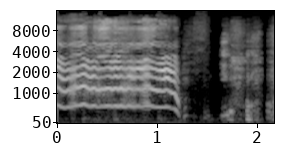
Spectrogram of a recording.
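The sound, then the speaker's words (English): A voice imitates Shark Tank's Barbara Corcoran as a distressed baby bird caught in an oil slick: a long, high, strained, wavering cry that suddenly drops in pitch, then a few short, choppy gurgling bursts. “It looks like a baby bird caught in an oil slick.”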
